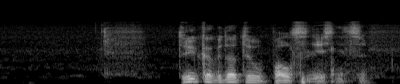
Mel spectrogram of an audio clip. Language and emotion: Russian, neutral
